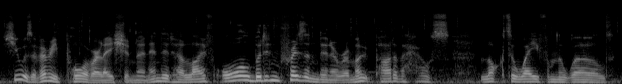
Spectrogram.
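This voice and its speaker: A man voicing an earnest pig detective in a game, reasoning through deductions in a formal, deliberate way. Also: mid-range voice, lively intonation, a little mellow, slight background noise, natural voice. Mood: earnest, deductive. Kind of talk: scripted game dialogue.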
